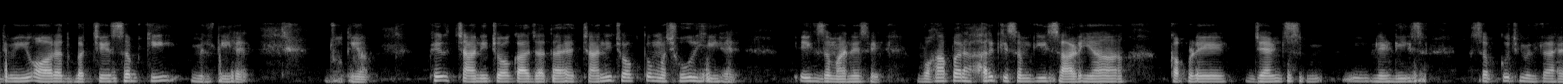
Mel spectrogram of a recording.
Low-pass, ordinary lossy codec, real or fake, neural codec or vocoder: 7.2 kHz; Opus, 16 kbps; fake; vocoder, 22.05 kHz, 80 mel bands, HiFi-GAN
